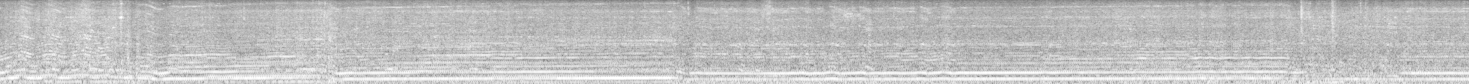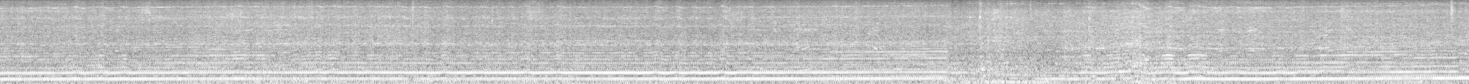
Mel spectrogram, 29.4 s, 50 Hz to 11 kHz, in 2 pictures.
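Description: Toyota Corolla AE86 rally car's twin-cam four-cylinder engine heard from inside the cabin, held at high revs under full throttle. The revs dip briefly about five times as the driver changes gear or lifts, then pick up again.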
